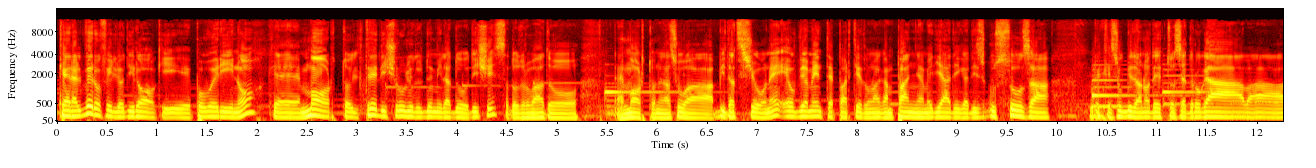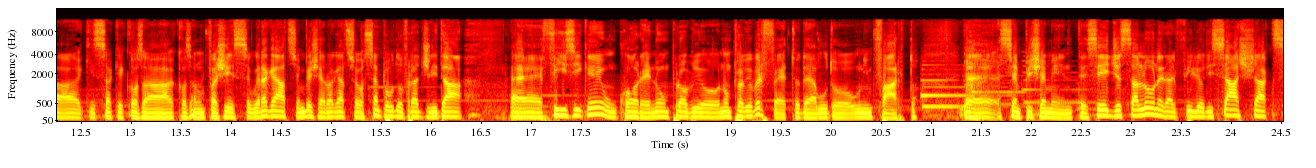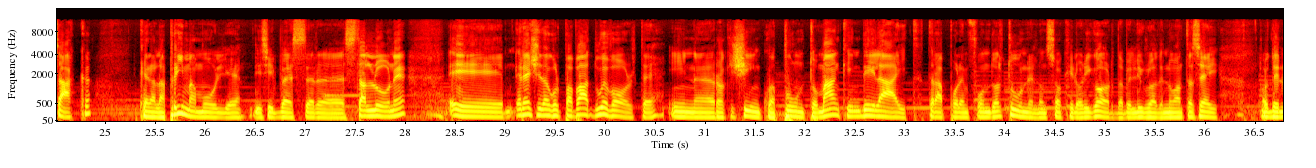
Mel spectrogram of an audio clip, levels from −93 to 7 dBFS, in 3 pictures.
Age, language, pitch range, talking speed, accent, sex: 20-39, Italian, 110-135 Hz, 190 wpm, native, male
